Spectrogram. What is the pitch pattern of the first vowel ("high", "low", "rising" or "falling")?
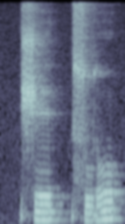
high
